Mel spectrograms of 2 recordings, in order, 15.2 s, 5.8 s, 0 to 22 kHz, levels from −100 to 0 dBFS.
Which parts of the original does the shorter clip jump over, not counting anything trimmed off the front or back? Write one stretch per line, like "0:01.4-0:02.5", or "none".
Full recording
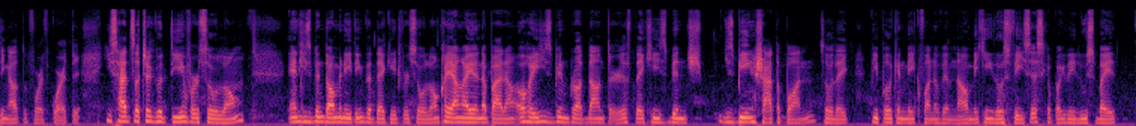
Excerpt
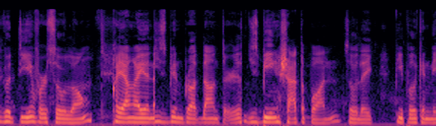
0:03.4-0:05.8
0:06.4-0:07.2
0:08.4-0:09.6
